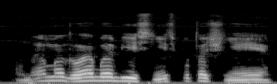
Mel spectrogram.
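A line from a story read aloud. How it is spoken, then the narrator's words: Grumbling. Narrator (Russian): пробурчал Хью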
